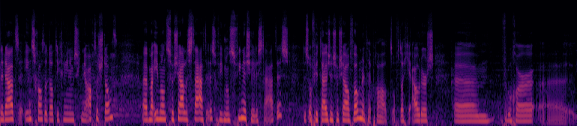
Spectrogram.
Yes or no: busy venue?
yes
